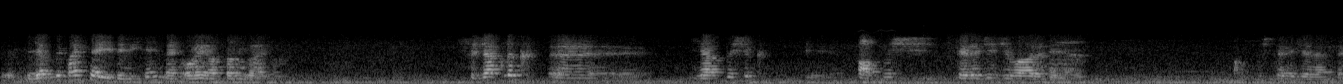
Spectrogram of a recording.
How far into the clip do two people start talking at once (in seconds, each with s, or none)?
none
